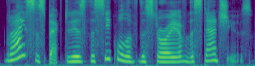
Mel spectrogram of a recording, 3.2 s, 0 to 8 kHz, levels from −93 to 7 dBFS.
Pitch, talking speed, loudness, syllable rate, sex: 250 Hz, 245 wpm, -17 LUFS, 5.7 syllables/s, female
